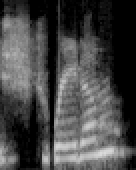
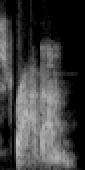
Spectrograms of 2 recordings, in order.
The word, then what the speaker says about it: stratum: So it can be stratum or stratum. I prefer saying it as stratum.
